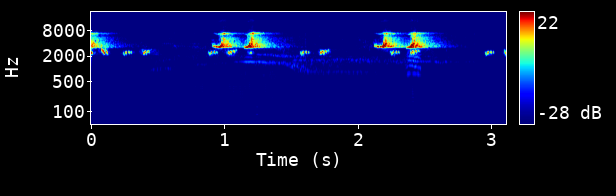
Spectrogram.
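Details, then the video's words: A female quail calls with short, high, squeaky notes in quick pairs and triplets, and louder buzzy double bursts repeat about every second and a half. "Female Quail Calling"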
